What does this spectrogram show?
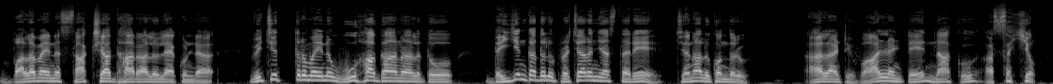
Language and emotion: Telugu, disgusted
